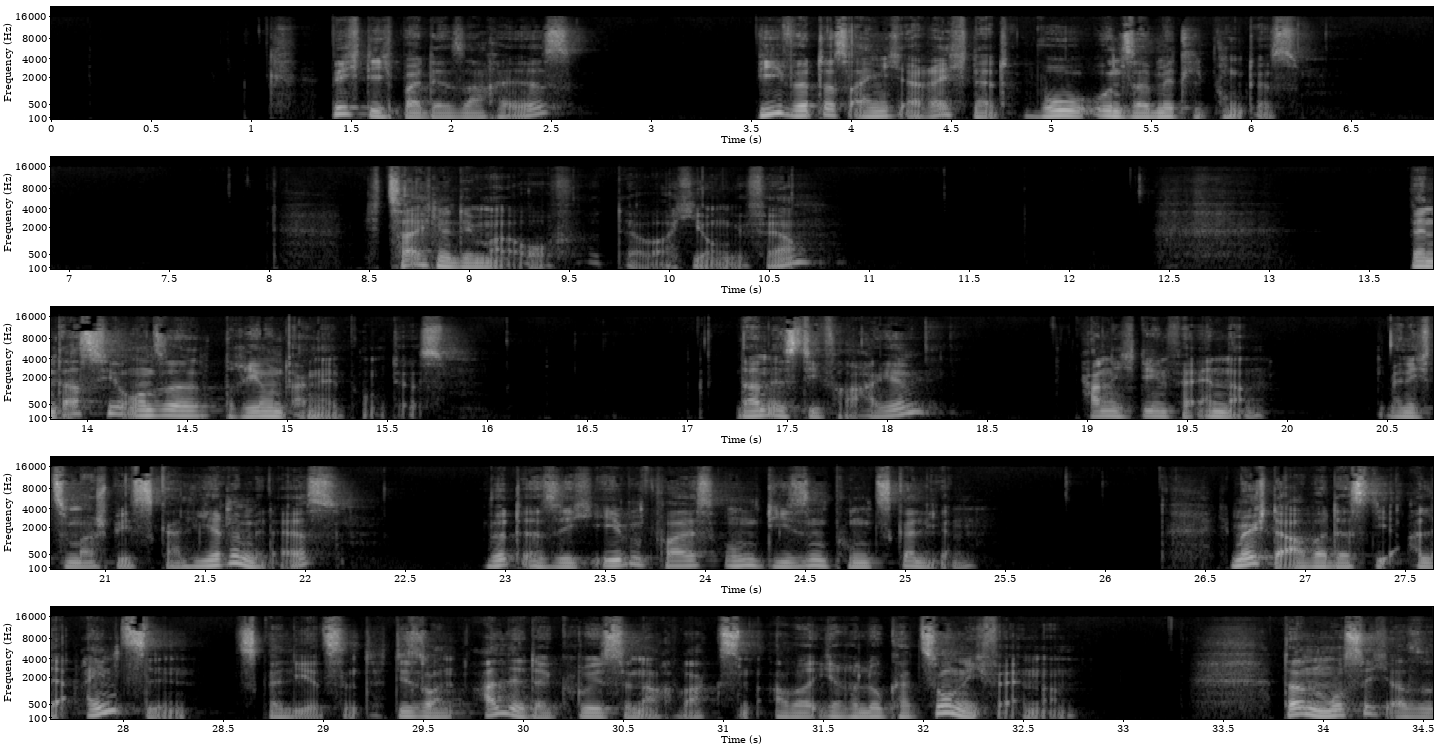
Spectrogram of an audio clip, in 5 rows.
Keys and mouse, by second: 6.2 right click, 7.8 click, 9.5 click, 10.6 click, 16.4 r, 18.2 right click, 22.2 s, 25.8 right click, 30.3 s, 31.1 right click.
